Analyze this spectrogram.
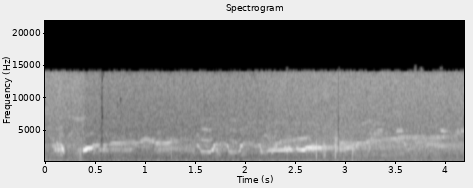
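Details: Eagle calls at a nest, female calling as she lands with eaglets crying, before feeding, recorded 7 June 2023 in late afternoon: high, thin whistled chirps and rising-falling squeals, run together almost continuously, over low wind rumble.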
